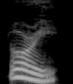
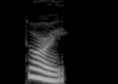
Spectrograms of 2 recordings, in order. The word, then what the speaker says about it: dori: What is clear, though, is that the pronunciation of the word for street in Japanese sounds a lot like dori. It's pronounced dori.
